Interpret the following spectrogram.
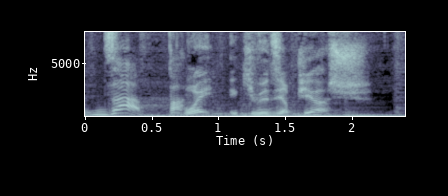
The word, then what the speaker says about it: Zappa: Et je veux juste terminer en disant, en fait, la vraie façon de prononcer ton nom de famille, si on le prononce à l'italienne, c'est Zappa.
